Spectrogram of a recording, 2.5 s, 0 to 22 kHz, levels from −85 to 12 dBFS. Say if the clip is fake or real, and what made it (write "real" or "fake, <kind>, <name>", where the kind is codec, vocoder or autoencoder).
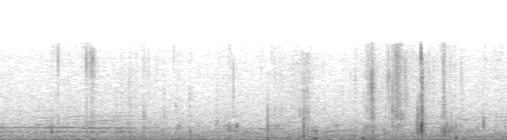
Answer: real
